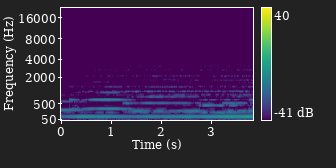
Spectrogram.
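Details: Soft, slow instrumental music with sustained low tones and gentle shifting chords, and no animal voices.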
